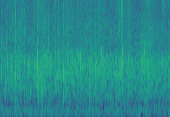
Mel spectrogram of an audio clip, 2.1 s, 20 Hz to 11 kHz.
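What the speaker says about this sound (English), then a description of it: "give him a round of applause," Steady applause from a conference audience at a 2014 industry technology conference, a dense wash of many clapping hands that holds fairly even throughout and carries no talk.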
